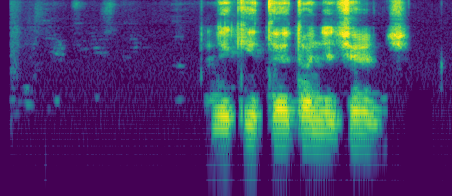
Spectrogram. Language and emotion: Russian, neutral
